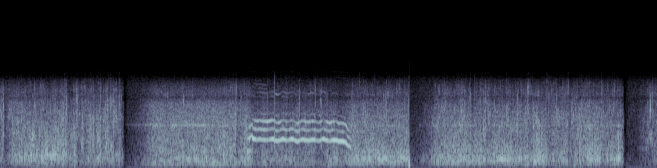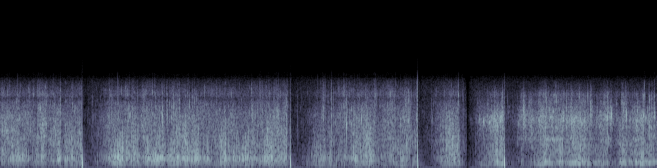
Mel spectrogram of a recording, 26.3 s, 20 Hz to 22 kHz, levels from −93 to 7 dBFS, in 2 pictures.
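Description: No technical faults can be heard anywhere in the recording, and the signal holds steady throughout.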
